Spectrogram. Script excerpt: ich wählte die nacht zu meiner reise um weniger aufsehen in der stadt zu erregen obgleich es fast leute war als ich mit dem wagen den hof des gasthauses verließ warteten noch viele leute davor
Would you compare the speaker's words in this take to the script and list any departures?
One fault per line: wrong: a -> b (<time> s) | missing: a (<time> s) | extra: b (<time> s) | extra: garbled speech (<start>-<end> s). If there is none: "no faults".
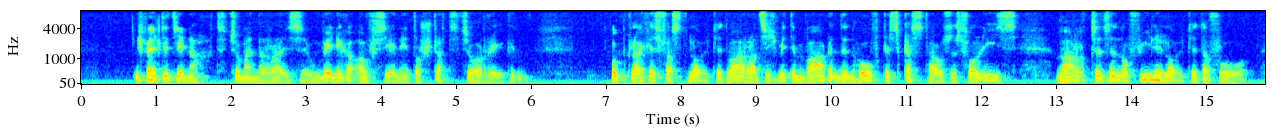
no faults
